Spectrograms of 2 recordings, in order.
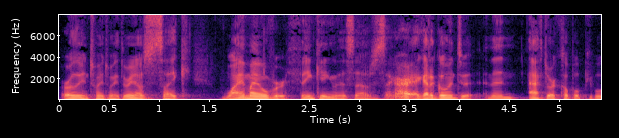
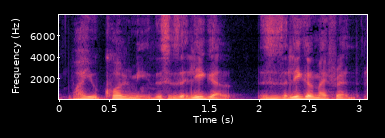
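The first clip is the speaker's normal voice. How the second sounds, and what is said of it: Put-on Egyptian accent. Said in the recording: “does the Egyptian accent”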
